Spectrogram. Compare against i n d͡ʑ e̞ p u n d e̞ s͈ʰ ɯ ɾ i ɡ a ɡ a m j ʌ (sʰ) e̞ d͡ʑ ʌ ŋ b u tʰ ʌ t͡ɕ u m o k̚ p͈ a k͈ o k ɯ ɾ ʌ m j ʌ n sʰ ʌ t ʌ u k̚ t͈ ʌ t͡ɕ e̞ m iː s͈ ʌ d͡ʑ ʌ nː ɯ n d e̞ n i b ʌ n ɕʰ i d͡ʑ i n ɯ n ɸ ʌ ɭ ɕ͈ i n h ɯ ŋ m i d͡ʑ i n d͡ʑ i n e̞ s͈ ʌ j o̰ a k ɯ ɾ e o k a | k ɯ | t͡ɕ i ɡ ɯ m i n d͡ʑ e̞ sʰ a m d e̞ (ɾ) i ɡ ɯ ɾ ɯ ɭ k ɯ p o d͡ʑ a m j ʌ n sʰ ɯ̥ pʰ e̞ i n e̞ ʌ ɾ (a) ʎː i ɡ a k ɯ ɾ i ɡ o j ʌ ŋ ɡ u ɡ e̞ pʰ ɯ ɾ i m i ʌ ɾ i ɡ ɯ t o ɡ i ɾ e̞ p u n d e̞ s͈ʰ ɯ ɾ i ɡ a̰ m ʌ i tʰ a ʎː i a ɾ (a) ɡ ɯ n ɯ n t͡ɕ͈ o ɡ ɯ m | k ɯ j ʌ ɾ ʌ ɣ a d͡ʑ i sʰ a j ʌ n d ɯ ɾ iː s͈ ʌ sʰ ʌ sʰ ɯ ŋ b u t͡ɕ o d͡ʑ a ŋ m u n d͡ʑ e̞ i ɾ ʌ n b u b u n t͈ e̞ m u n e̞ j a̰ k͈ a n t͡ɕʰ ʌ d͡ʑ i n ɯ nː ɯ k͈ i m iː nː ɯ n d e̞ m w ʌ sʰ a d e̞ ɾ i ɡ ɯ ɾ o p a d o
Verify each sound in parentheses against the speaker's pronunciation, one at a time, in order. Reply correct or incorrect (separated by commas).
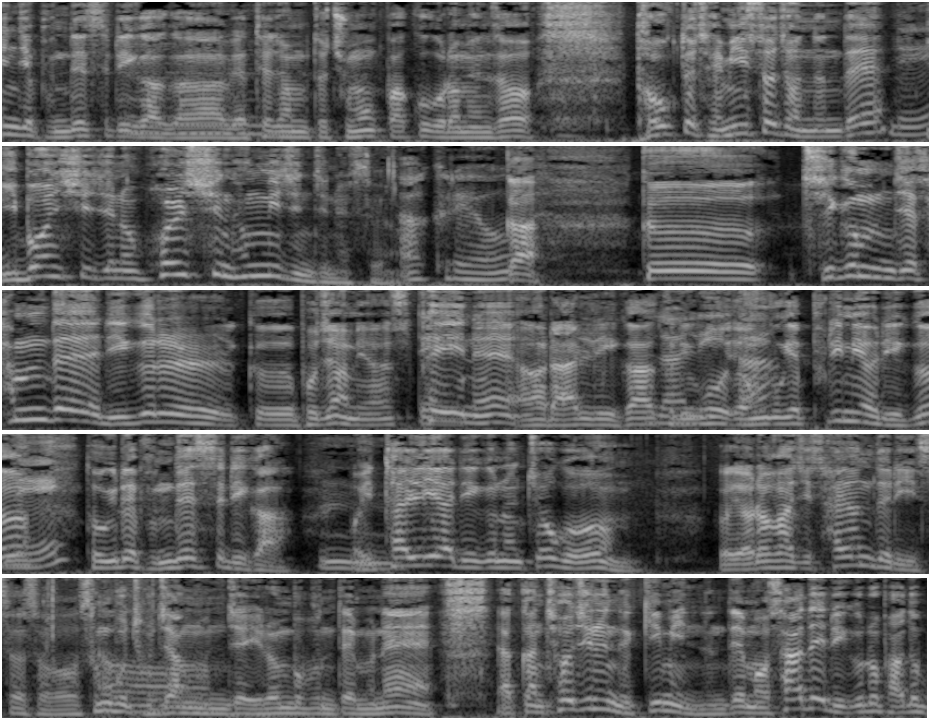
incorrect, correct, correct, incorrect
